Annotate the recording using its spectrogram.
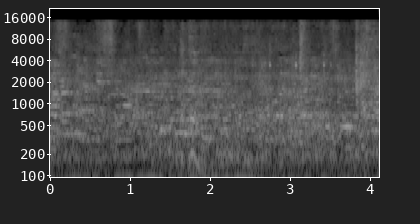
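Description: Background chatter of several people talking at once, with one or two sharp knocks near the end.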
